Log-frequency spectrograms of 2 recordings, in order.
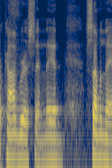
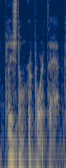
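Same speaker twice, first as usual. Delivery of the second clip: much softer, confidential aside; hushed request; 13 dB quieter than usual. Retold or imitated. Agent quietly asking the reporter to keep it secret, hushed.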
